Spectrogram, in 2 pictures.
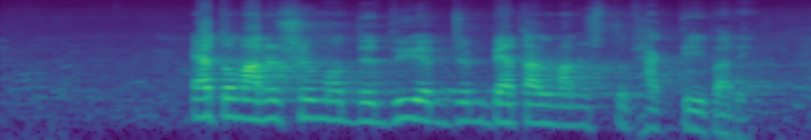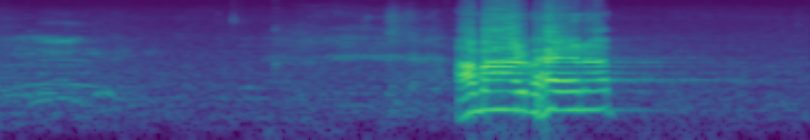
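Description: A man chants melodically through a microphone and loudspeakers.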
